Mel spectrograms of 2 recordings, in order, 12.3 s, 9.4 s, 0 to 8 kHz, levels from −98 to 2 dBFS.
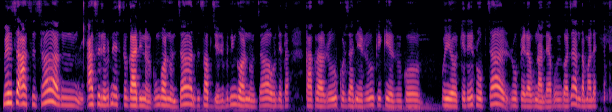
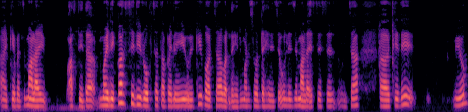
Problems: none marked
